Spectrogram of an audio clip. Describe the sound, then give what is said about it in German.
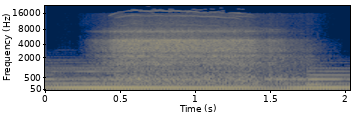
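A deep breath drawn in through the nose during a guided meditation: a steady, airy hiss lasting about two seconds, rising in at the start and easing off at the end, over soft sustained background tones. “Und dann nimm jetzt einmal einen ganz tiefen Atemzug ein durch deine Nase”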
